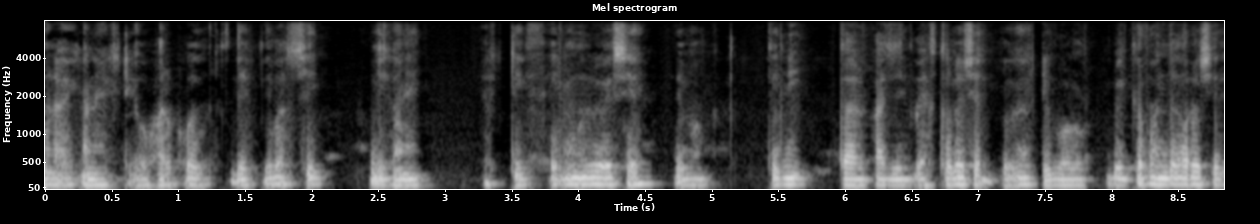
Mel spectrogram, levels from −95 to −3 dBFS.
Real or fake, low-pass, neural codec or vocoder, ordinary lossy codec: fake; none; codec, 16 kHz, 2 kbps, FreqCodec, larger model; none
